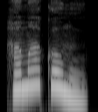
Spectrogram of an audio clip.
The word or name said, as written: ಹಮಾಕೋಮು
